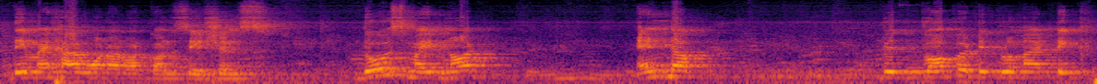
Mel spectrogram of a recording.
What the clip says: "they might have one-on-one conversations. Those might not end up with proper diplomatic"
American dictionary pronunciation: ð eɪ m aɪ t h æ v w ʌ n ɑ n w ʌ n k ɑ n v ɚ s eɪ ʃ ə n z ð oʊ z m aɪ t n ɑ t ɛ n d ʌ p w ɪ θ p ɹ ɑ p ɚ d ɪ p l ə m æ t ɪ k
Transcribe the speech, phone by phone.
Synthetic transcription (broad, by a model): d eɪ m aɪ t h æ v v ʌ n ɑ n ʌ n k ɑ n v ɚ s eɪ ʃ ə n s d oʊ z m aɪ t n ɑ t ɛ n d ʌ p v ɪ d p ɹ ɑ p ɚ d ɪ p l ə m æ t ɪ k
